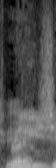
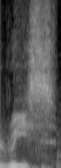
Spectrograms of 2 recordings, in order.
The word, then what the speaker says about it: Reis: Rage, yeah. Yeah, you did. – Actually, because when I first saw it, I wanted to say Reese, but then I heard it. It's spelled sort of Reese. R-E-I-S.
